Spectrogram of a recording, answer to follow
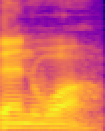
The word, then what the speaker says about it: Benoit: "Benoit" is pronounced benwa right, so I'm not using a French voice but I can save this pronunciation to my list.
